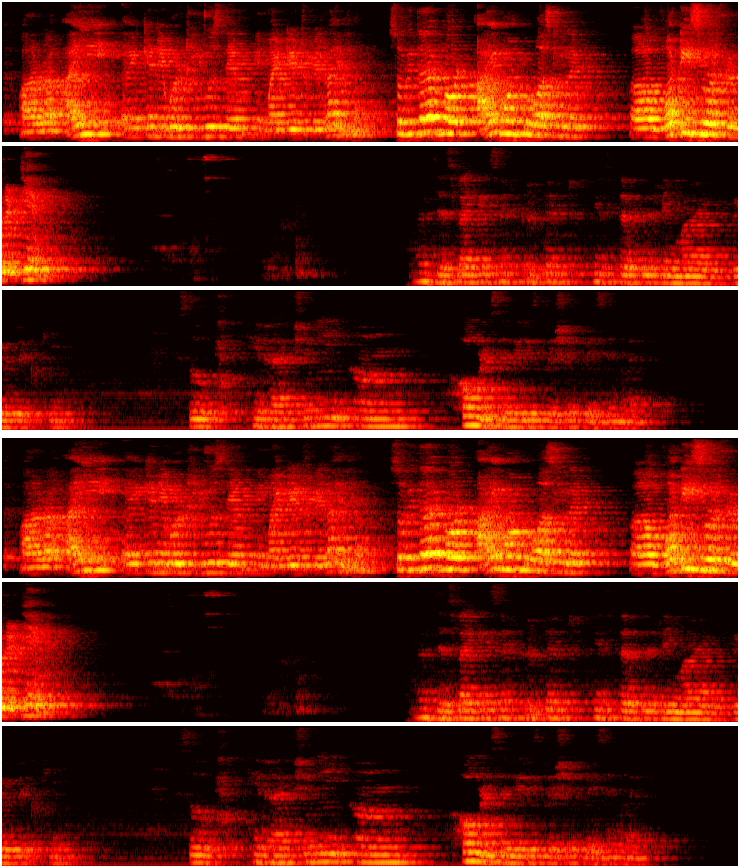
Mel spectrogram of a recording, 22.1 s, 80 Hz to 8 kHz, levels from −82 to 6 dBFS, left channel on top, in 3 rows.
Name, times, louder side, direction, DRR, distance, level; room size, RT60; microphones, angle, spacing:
voice 1, 0.2-3.6 3.9-5.8 6.3-7.8, left 1 dB, 90° left, -4 dB, 0.7 m, -20 dB
voice 2, 11.4-13.0 13.3-15.4 16.6-17.0 17.2-18.7 19.2-21.1, equal, 20° left, -9 dB, 1.0 m, -31 dB
3.3 x 2.8 x 2.5 m, 1.2 s
head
